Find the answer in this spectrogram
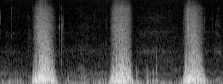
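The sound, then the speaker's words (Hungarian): Three loud, breathy puffs of air blown straight into a microphone to blow a bug off it, evenly spaced about a second apart, each a short rushing gust with quiet gaps between. “bogár azt hiszi, hogy a mikrofonom az egy nagy pitypang. Igen, egy óriási sárga. Lefújhatom, lefújhatom, lefújhatom róla?”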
